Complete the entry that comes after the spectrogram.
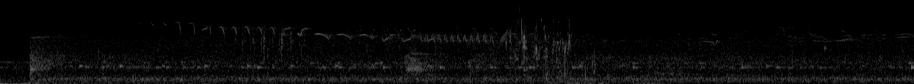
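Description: A small songbird singing a quick run of descending high notes that ends in a rapid trill, over a faint steady hiss of running water. A few soft clicks come about five seconds in.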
